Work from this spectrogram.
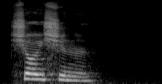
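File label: "сёйсьыны" Komi, female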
